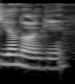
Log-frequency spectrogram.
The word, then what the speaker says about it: Yanagi: Co ciekawe, jej syn, którego nazwisko zapisuje się tym samym znakiem, jego nazwisko już czyta się bardziej po japońsku, że tak powiem. I to jest Yanagi.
